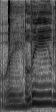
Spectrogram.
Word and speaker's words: Leigh: And Janet Leigh, I mean, my God, she was a beautiful actress. – I said Leigh. I'm an asshole. Mm. Janet Leigh. – Leigh. – Janet Leigh, it's spelled L-E-I-G-H.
